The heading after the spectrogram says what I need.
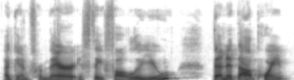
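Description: Woman librarian, interview, calm practical explainer, lowish voice. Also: moderate pace. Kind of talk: interview answers.

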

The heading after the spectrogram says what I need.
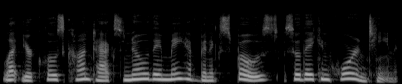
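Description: A woman reads a scripted health announcement. Her voice sits a bit high with a mellow, warm tone, recorded very dry. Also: moderate pace, no room sound. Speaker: public service announcer.

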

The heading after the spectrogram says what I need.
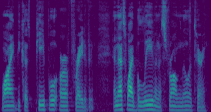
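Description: Blunt middle-aged man, halting delivery. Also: lowish voice, level tone, a little mellow. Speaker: congressional candidate. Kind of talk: unscripted debate statement.

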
